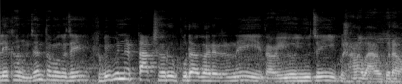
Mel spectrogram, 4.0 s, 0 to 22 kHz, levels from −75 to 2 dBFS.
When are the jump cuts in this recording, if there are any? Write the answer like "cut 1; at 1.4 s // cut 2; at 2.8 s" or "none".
cut 1; at 1.0 s // cut 2; at 1.8 s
